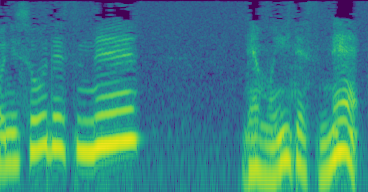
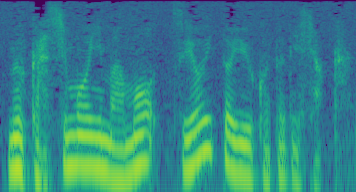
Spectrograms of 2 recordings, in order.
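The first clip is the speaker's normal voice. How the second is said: conspiratorial joking whisper; 5 semitones lower, 6 dB quieter than usual. Real, not acted. Teacher whispering a joke to listeners about Satsuma women.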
